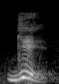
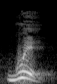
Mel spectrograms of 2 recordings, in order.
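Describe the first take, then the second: First: The u is silent, with no w sound. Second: The u is voiced as a w sound. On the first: "G mudo" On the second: "gue pronunciado"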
